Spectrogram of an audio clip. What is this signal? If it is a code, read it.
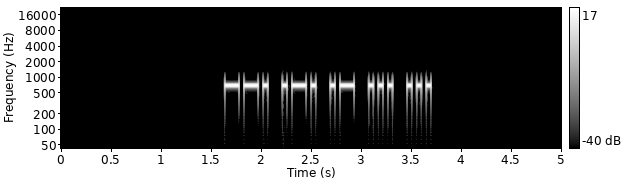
Morse code, heard as a keyed tone, about 25 wpm, 700 Hz. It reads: GRASS
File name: 5 Letter Words - First 3 Letters Given - 25wpm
